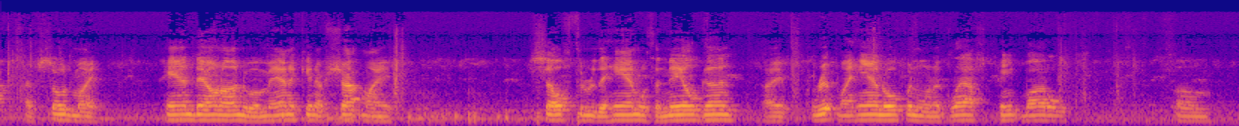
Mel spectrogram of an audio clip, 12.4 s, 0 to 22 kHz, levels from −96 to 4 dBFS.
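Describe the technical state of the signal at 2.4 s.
Around 2.4 s the signal is intact, with no dropout, distortion, glitch or other fault audible at that point.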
